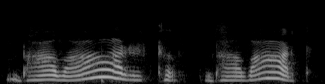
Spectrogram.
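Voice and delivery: भावार्थ drawn out slowly, each syllable stretched; भावार्थ said very slowly for dictation; slow spelling. Shown as a demonstration. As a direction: stretch भावार्थ for the class to write. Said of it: "देखो".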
